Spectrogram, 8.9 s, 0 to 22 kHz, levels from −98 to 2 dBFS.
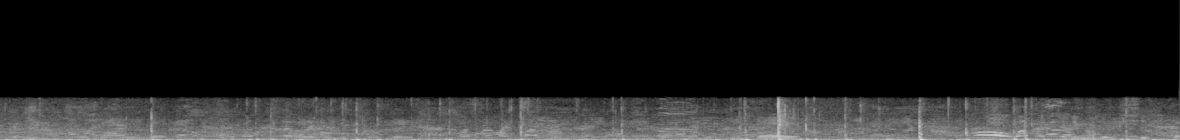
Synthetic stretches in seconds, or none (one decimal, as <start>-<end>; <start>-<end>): none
